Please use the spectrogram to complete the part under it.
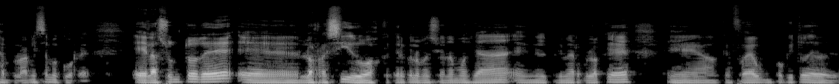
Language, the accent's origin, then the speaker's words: Spanish; Canary Islands, Spain; somos los canarios los que tenemos que hacernos cargo de los residuos de la población de hecho y de derecho que vive en las islas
